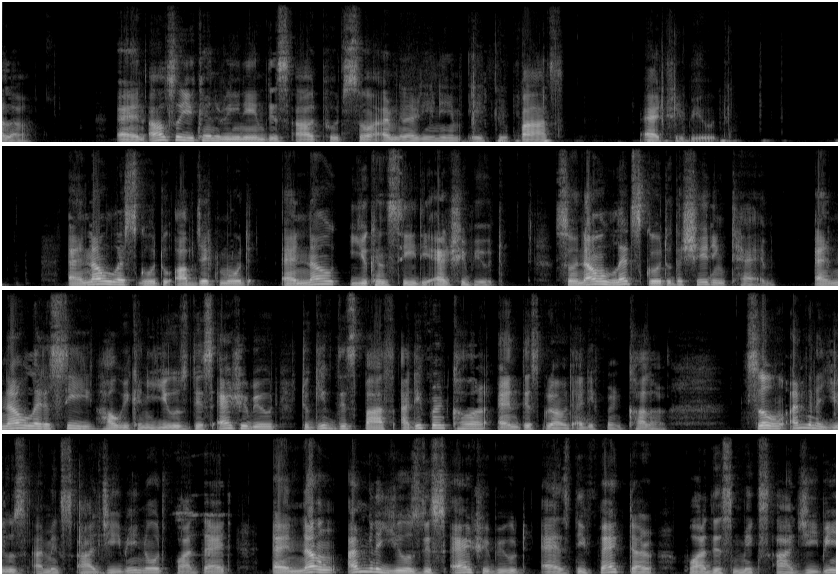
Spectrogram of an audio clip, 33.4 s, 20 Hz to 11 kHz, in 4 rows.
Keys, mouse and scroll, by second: 0.4-8.5 drag, 8.5 t, 8.7 z, 10.4 ctrl+Tab, 11.4 z, 11.5-13.7 scroll up 1, 13.7 z, 15.2 click, 16.1-27.6 middle drag, 32.9 click.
